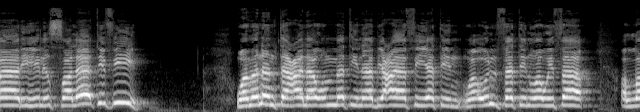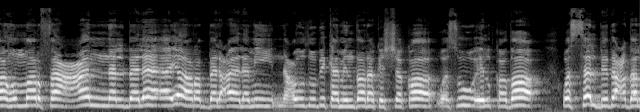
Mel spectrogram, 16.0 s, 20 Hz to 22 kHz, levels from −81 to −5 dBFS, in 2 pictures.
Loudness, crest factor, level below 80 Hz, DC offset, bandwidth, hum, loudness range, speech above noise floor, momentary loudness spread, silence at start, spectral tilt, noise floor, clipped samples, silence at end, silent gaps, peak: -14 LUFS; 14 dB; -56 dBFS; under 0.1%; 15.5 kHz; none; 2 LU; 42 dB; 8 LU; 0 s; -4 dB/octave; -56 dBFS; under 0.1%; 0 s; none; 0 dBFS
